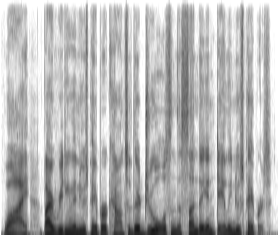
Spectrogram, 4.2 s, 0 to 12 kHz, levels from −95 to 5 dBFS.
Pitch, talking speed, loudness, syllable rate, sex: 120 Hz, 215 wpm, -16 LUFS, 6.4 syllables/s, male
